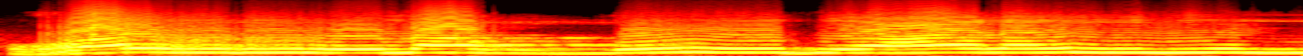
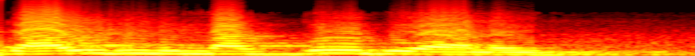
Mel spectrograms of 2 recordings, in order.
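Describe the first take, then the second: First: The first consonant is heavy and thick. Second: The first consonant is light and thin. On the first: The speaker calls it right. "গায়নের উচ্চারণটা মোটা করতে হয়।" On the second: The speaker calls it wrong. "অনেকে বলে"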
